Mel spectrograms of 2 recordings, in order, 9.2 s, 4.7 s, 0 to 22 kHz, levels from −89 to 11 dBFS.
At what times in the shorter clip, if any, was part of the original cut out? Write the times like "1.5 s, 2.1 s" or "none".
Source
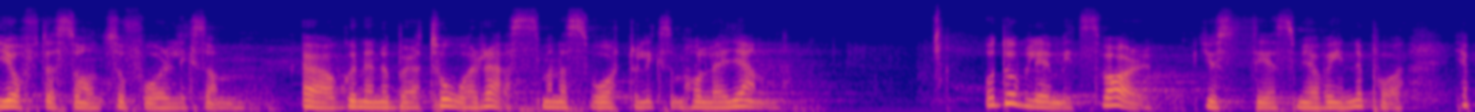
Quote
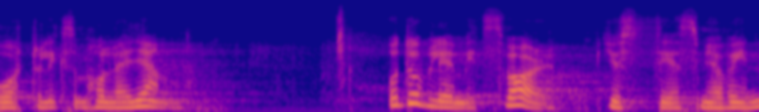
none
